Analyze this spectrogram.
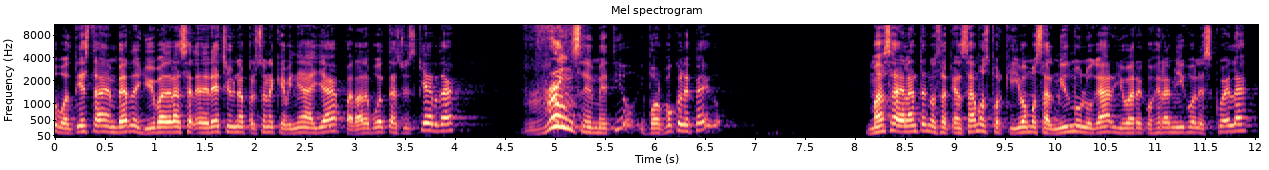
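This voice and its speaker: A male pastor preaching a sermon, slowing down to stress key words, asking the congregation questions and telling a lively story with sudden loud bursts. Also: a little high. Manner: preaching with slow drawn-out emphasis and direct questions to the congregation.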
